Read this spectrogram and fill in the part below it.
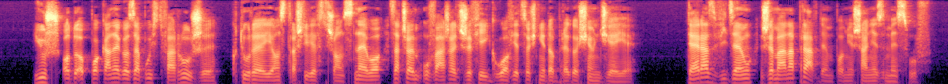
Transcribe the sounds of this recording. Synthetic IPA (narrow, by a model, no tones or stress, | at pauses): juʂɔd̪ɔpwakanɛɡɔzabujst̪faɾuʐɘkt̪uɾɛjɔ̃w̃st̪ɾaʂlʲivʲjɛfstʂɔ̃w̃snɛwɔz̥at͡ʂɔwɛmʔuvaʐad͡ʑʐɛvʲjejɡwɔvʲjɛt̪sɔɕɲɛd̪ɔbɾɛɡɔɕɛd͡ʑejɛ̰ | t̪ɛɾazvʲid̪zɛʐɛmanapɾavd̪ɛ̃pɔmʲjɛʂaɲɛzmɘswṵf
